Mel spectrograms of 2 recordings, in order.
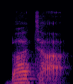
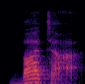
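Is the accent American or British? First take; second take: British; British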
